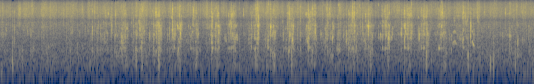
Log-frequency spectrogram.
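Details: A litter of ten Rhodesian Ridgeback puppies from the female Ridja, hungry around feeding time, give a dense run of short, high squeaks and whines, several each second, over a steady background hiss.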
